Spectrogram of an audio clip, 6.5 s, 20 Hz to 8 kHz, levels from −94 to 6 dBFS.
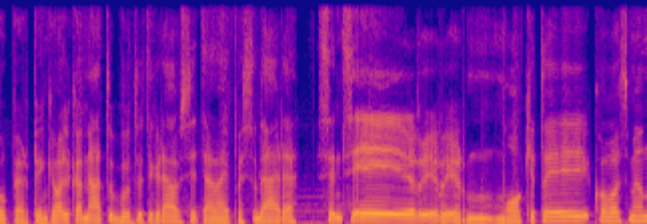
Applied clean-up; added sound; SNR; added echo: none; Bass drum; 18 dB; none.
